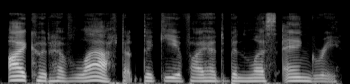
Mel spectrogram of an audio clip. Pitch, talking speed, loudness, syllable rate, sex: 155 Hz, 205 wpm, -21 LUFS, 4.6 syllables/s, female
